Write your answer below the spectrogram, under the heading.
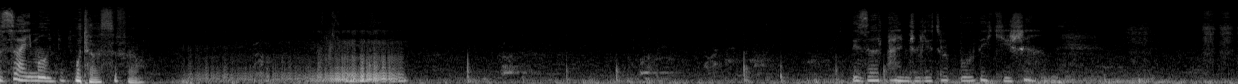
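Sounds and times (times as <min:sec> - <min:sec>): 
speech: 0:00.0 - 0:02.0, 0:08.5 - 0:10.8
voice imitating a cat's purr: 0:01.8 - 0:04.1.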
